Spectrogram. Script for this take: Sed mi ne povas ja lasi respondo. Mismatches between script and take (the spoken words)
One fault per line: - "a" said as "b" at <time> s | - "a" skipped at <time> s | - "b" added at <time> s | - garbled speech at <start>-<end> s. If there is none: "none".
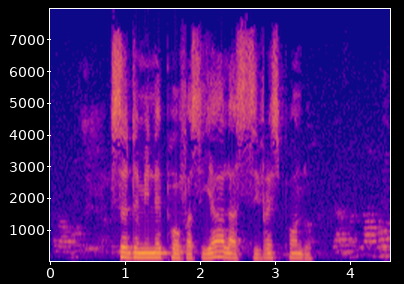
none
